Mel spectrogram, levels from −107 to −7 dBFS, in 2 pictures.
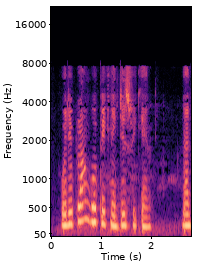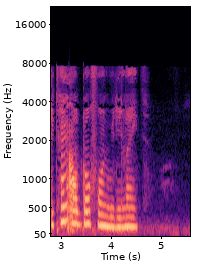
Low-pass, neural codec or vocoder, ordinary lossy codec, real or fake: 19.8 kHz; codec, 44.1 kHz, 7.8 kbps, Pupu-Codec; AAC, 24 kbps; fake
